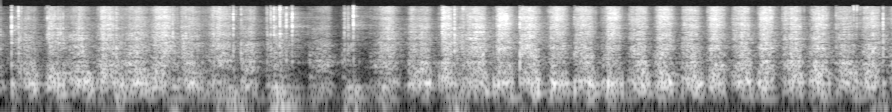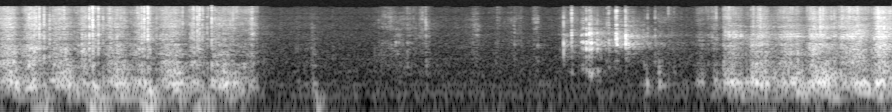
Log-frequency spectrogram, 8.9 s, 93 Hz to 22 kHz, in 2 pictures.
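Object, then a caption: Acrylic-painted stretched canvas rubbed with sandpaper. A small folded piece of sandpaper is rubbed back and forth by fingertips across a stretched canvas, roughly 30 cm square, with thick white and turquoise acrylic texture, lying flat on a table while the other hand steadies it. Rapid, dry, gritty scratching strokes repeat steadily at a brisk pace. The rubbing pauses near the six-second mark, leaving near-silence before the sanding resumes.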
